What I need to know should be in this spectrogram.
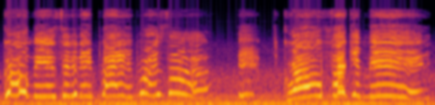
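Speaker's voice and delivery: ordinary talk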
